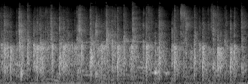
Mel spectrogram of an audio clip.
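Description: A crowd applauds steadily for a band, dense overlapping claps filling the space at a fairly loud level, sustained without pause for a couple of seconds.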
